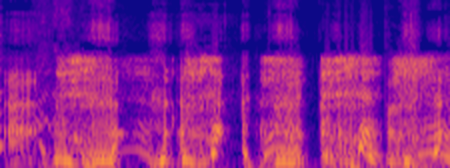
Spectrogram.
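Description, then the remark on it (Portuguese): A strange, rasping cough comes in several loud bursts over a few seconds, each harsh and somewhat voiced, with brief gaps between them and no talking. “Desculpa, aqui uma tosse esquisita.”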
